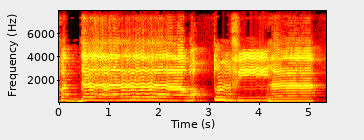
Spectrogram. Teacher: ہے، را پر زبر، را کو پر یعنی موٹا پڑھیں گے، حمزہ ساکن کو ہمیشہ جھٹکا دے کر پڑھتے ہیں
